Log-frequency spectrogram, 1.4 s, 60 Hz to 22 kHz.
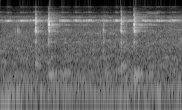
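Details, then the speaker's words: Honda Click 150 scooter with the check-engine light on that won't start: sharp double clicks from the charging/starter relay about twice a second while the engine never cranks. "Ay ang problema niya is ayan check engine siya ayaw niya mag-start. Pumipitik lang yung kanyang relay."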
